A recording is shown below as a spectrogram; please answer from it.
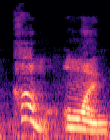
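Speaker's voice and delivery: normal talking voice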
